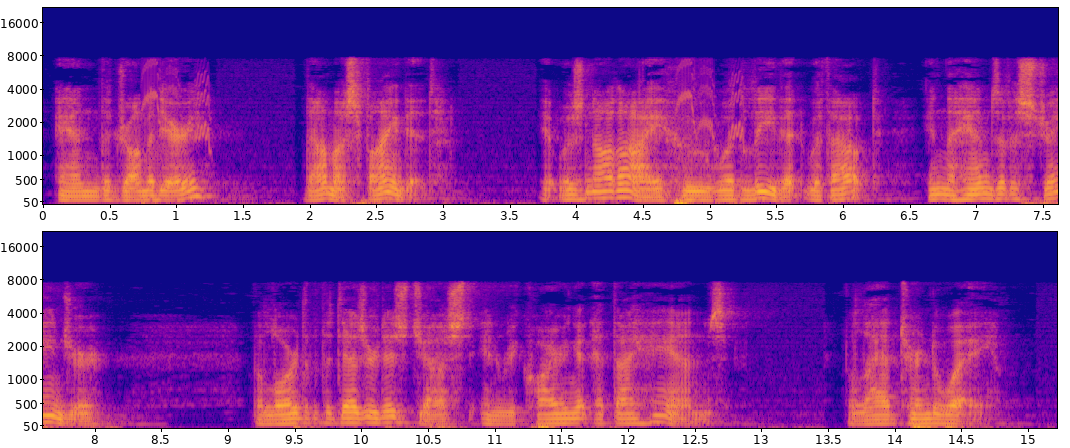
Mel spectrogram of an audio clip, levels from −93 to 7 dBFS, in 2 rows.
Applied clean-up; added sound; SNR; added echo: none; Animal; 14 dB; reverberation time 0.5 s.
